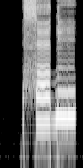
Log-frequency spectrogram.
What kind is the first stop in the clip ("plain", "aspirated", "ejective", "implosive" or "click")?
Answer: implosive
